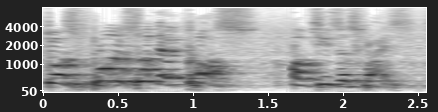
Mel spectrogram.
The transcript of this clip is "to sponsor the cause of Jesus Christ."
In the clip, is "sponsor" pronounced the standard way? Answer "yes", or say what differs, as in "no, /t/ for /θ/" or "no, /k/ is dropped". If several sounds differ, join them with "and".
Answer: no, /n/ is dropped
